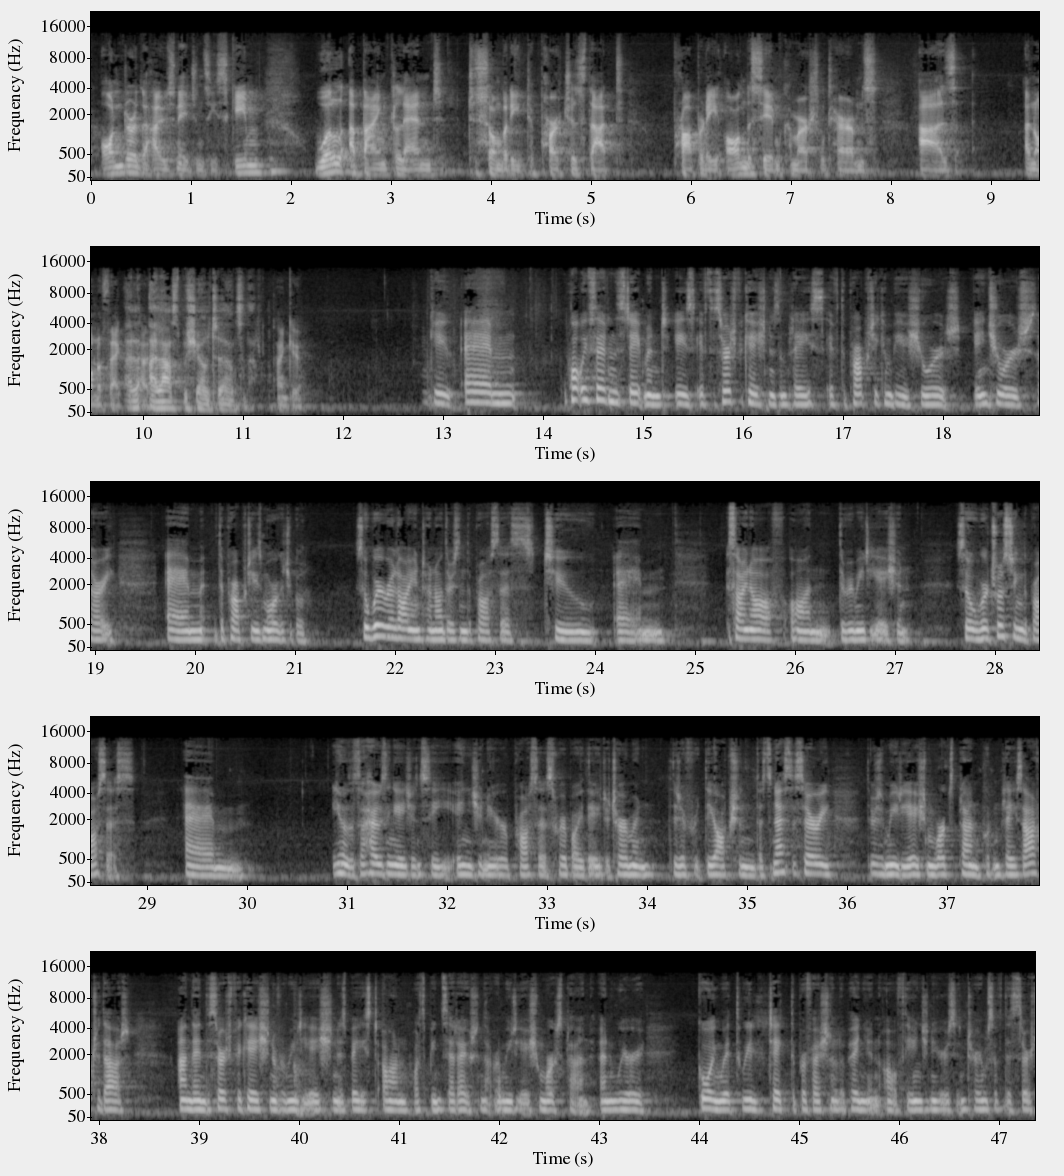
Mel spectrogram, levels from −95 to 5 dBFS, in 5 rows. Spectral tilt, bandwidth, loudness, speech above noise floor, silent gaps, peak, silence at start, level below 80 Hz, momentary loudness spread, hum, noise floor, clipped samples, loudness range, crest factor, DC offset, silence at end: -4 dB/octave; 14 kHz; -25 LUFS; 31 dB; none; -4 dBFS; 0 s; -62 dBFS; 10 LU; none; -56 dBFS; under 0.1%; 2 LU; 20 dB; under 0.1%; 0 s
